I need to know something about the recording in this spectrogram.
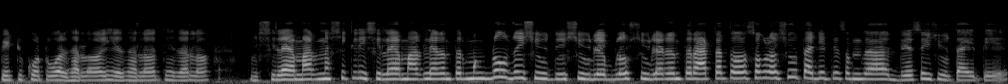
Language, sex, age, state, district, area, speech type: Marathi, female, 45-60, Maharashtra, Amravati, rural, spontaneous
